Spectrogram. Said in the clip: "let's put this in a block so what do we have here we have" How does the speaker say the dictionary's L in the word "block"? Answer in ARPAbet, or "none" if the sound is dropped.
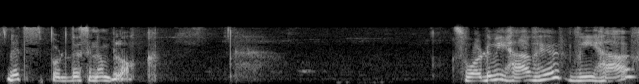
L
